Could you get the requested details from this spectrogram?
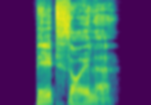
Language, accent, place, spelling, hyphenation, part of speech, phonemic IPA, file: German, Germany, Berlin, Bildsäule, Bild‧säu‧le, noun, /ˈbɪltˌzɔɪ̯lə/, De-Bildsäule.ogg
- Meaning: a statue in the form of a column usually featuring the effigy of a famous or important person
